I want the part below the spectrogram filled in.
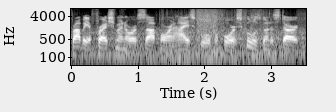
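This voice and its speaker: A man talks in a fairly low pitch with ordinary pitch variation. Noticeable background noise runs behind him. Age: 60s. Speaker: YouTuber. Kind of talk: casual talk to camera. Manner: rambling, conversational.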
